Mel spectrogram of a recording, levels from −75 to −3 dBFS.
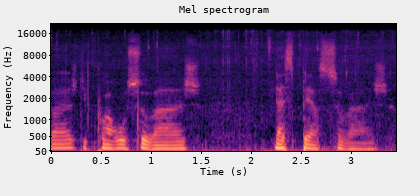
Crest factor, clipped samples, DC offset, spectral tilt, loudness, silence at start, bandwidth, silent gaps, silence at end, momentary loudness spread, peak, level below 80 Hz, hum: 18 dB; under 0.1%; under 0.1%; -5 dB/octave; -22 LUFS; 0 s; 18 kHz; none; 0 s; 16 LU; -4 dBFS; -36 dBFS; none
